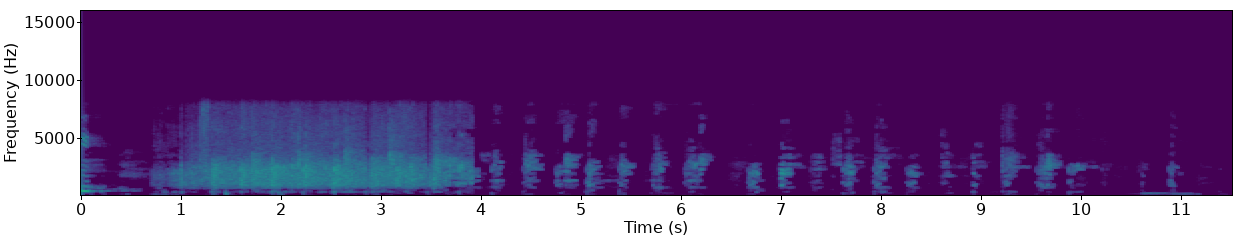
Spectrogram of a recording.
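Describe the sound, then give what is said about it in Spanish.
A church audience breaks into a loud, dense burst of applause for a few seconds, given to the whole church and to the Lord, which then thins into scattered, uneven claps that gradually die away. “Y me gustaría dar un aplauso a toda la iglesia, amén, a todo lo que hemos estado sirviendo durante todo este año y darle un aplauso al Señor por su bondad y por su fidelidad.”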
